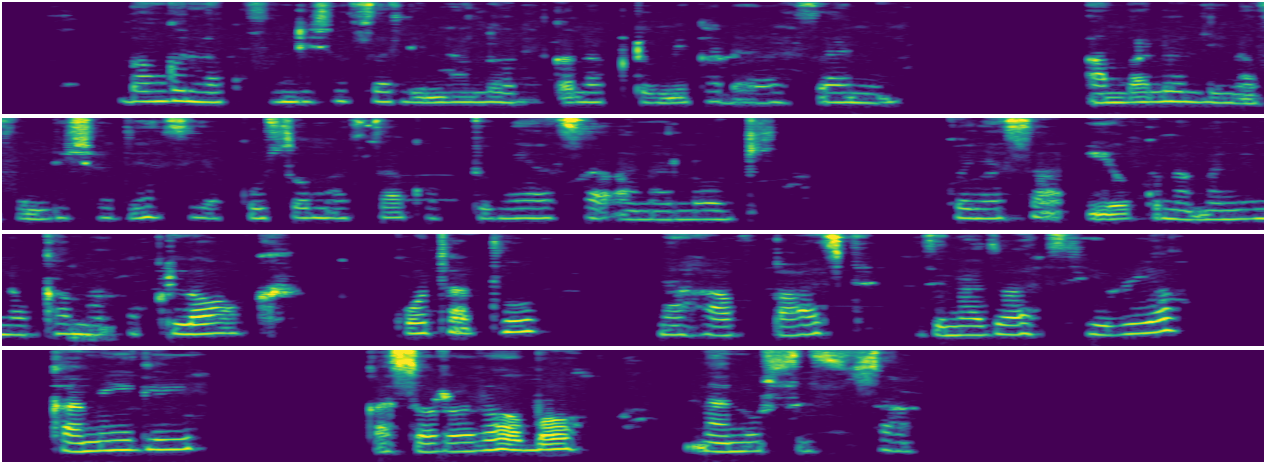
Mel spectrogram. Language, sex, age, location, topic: Swahili, female, 18-24, Kisii, education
